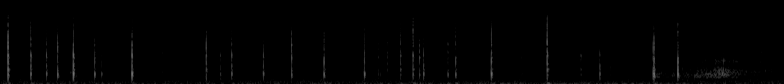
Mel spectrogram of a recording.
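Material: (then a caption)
Cardboard. Long acrylic nails tap the lid of a medium, closed, hollow pink floral cardboard gift box, giving 22 quick, dry, bright clicks with almost no ring in an irregular rhythm. Near the end, a soft scratching rustle rises briefly under the last taps.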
